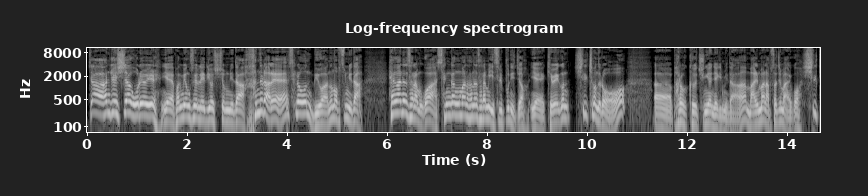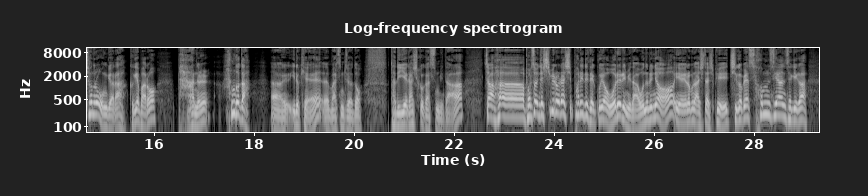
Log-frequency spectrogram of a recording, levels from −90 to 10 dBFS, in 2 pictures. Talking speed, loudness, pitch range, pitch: 330 characters per minute, -19 LUFS, 135-210 Hz, 175 Hz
